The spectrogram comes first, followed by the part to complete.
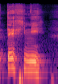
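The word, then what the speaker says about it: τέχνη: A pronúncia disso seria techni, né, com CH assim puxado, que é essa letra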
